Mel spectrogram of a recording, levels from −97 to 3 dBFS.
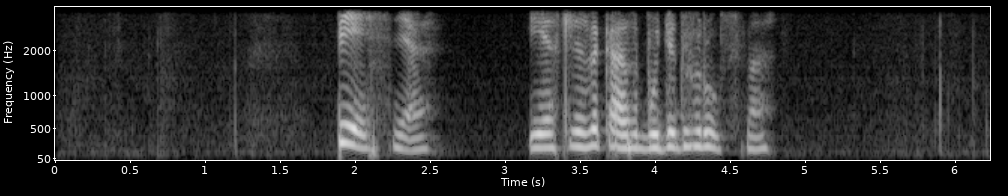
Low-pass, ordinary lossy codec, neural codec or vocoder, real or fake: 3.6 kHz; none; vocoder, 44.1 kHz, 128 mel bands, Pupu-Vocoder; fake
